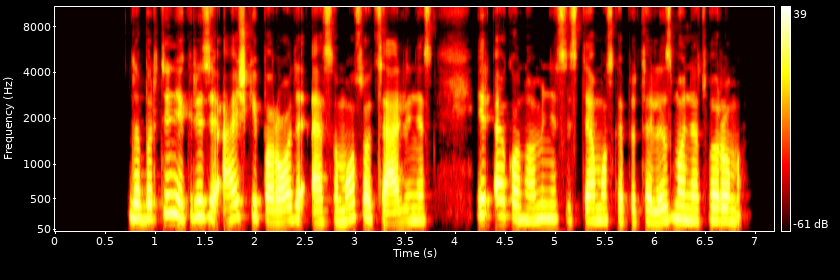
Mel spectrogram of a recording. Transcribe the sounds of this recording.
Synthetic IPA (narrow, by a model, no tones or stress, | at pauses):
d̪ɐbɐɾʲt̪ʲɪnʲeːkɾʲɪzʲeːʔɑɪʃʲkʲɛɪpɐɾoːd̪ʲeːʔæːsɐmoːsːɔt̪sʲæːlʲɪnʲeːs | ɪɾʔɛkɔnɔmʲɪnʲeːsʲːɪsʲt̪ʲɛmoːskɐpʲɪt̪ɐlʲɪzmoːnʲɛt̪ʋɐɾʊmɑː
